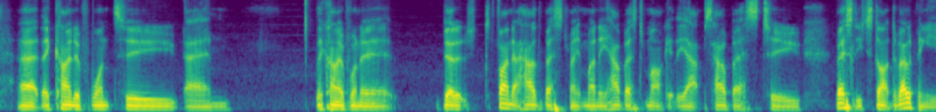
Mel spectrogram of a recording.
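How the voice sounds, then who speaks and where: On a very clean recording with a silent background, a man with a British accent speaks fairly quickly with a very deep, low pitch and fairly even intonation. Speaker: tech podcast co-host. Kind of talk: casual podcast chat. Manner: many fillers (um, uh).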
